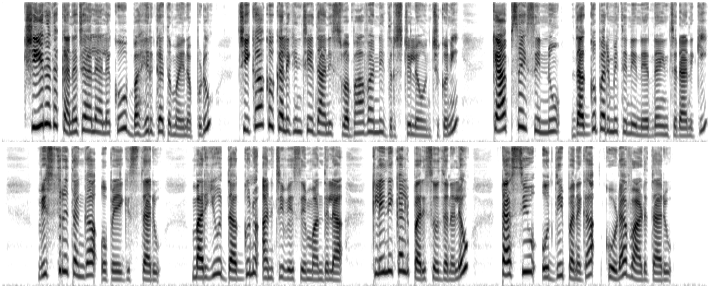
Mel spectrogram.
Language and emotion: Telugu, neutral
